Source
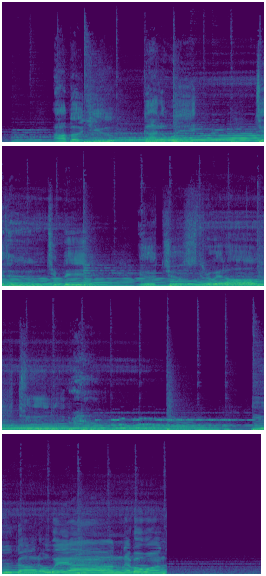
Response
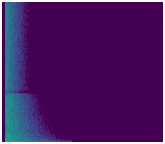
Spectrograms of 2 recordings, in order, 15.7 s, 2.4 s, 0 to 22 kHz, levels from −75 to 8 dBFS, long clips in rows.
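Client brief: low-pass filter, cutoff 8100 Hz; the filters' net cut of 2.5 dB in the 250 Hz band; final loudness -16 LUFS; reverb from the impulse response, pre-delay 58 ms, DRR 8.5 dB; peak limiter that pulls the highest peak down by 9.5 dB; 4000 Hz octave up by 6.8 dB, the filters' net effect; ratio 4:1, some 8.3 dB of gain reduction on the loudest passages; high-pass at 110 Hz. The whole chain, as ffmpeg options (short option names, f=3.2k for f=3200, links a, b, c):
-filter_complex "[0:a]highpass=110,lowpass=8.1k,equalizer=f=250:t=o:g=-3.5,equalizer=f=4k:t=o:g=8.5,acompressor=threshold=-28dB:ratio=4,alimiter=level_in=1.5dB:limit=-24dB:level=0:latency=1,volume=-1.5dB,asplit=2[a][b];[1:a]atrim=start_sample=2205,adelay=58[c];[b][c]afir=irnorm=-1:irlink=0,volume=-31.5dB[d];[a][d]amix=inputs=2:normalize=0,volume=17.5dB"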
